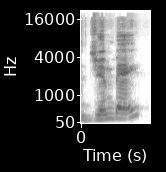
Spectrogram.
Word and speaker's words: djembe: to say, if I'm saying it correctly, the djembe, Oh, and looks the like you said that affirmation. very correct. Right, correct. Okay, the Yeah, it's very correct. djembe.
